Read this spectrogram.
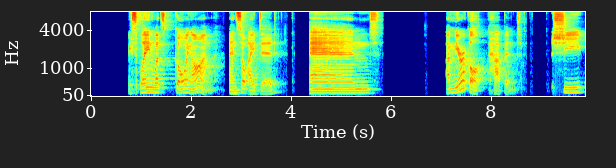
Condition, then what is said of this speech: Stuttering. I am a queer healer with a stutter, and I'm here to help you step into your power and to claim your radical self and to be your authentic self.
